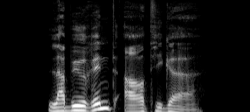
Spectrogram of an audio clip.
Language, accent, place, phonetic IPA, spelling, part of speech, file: German, Germany, Berlin, [labyˈʁɪntˌʔaːɐ̯tɪɡɐ], labyrinthartiger, adjective, De-labyrinthartiger.ogg
- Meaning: inflection of labyrinthartig: 1. strong/mixed nominative masculine singular 2. strong genitive/dative feminine singular 3. strong genitive plural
